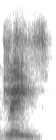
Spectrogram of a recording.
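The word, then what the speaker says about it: glaze: গ্লেস দেয়, গ্লেস। এটা হবে গ্লেজ।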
